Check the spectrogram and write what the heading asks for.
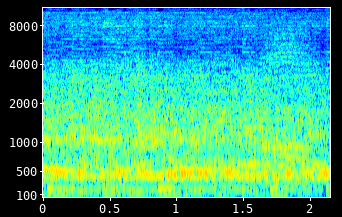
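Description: Opening-titles jingle music: a held chord over a low pattern repeating about three times a second.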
